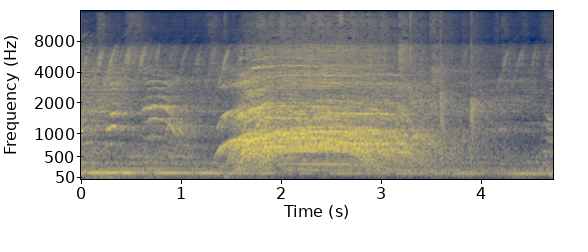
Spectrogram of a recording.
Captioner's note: audience cheer very loudly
